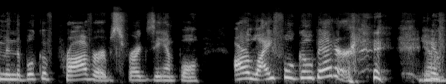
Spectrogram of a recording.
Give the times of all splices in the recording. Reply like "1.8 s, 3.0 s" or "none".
none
